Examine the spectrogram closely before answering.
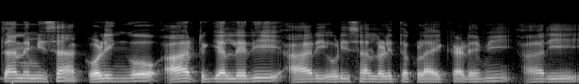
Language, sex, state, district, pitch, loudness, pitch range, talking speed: Odia, male, Odisha, Malkangiri, 130 Hz, -18 LUFS, 85-140 Hz, 135 wpm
